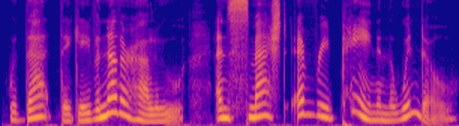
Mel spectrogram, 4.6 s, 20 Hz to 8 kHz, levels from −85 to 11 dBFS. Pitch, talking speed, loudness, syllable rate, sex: 225 Hz, 170 wpm, -17 LUFS, 4.9 syllables/s, female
